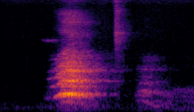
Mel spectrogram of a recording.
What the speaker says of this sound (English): I've got I've got a basset hound howling right now.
